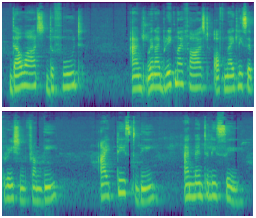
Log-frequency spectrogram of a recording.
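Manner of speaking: plain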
